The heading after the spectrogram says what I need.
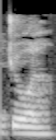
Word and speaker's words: joule: Satuannya adalah joule, dibacanya joule, meskipun tulisannya joule.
